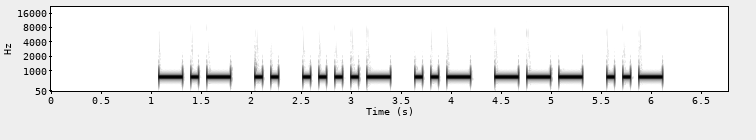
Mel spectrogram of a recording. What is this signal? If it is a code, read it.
Morse code, heard as a keyed tone, about 15 wpm, 700 Hz. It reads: KI4UOU
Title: USA Call Signs - 6 Characters - Repeated 3x - 15wpm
